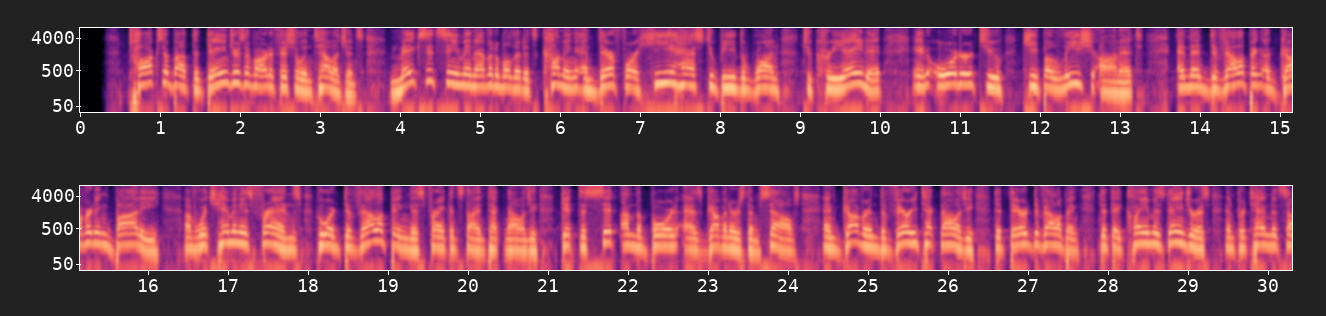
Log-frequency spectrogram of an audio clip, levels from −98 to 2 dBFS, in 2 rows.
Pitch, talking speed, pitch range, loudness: 165 Hz, 150 wpm, 145-185 Hz, -17 LUFS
